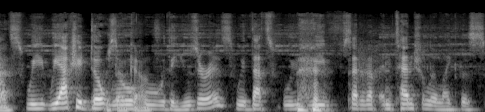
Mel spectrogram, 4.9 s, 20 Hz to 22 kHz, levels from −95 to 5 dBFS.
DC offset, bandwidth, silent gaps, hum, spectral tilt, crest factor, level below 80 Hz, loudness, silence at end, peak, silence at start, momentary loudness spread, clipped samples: under 0.1%; 14 kHz; none; none; -6 dB/octave; 20 dB; -48 dBFS; -21 LUFS; 0 s; 0 dBFS; 0 s; 11 LU; under 0.1%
